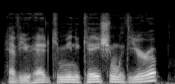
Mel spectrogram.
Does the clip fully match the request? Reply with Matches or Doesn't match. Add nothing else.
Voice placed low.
Matches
